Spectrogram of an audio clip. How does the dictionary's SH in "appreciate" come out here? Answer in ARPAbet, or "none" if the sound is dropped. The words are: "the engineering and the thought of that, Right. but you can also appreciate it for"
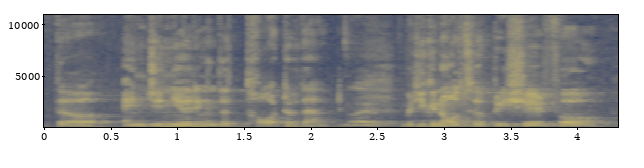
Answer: SH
